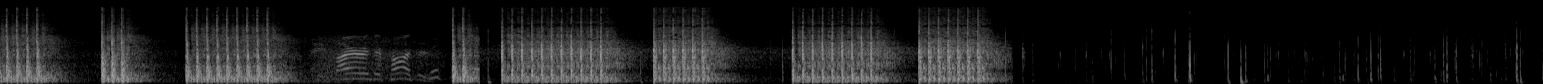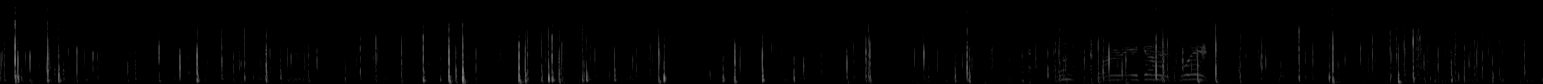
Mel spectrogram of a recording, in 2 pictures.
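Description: M240B 7.62 mm belt-fed machine gun firing a string of short bursts, about seven of them, each well under a second, over the first ten seconds. After that the firing stops and only faint scattered ticks and crackles are left.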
